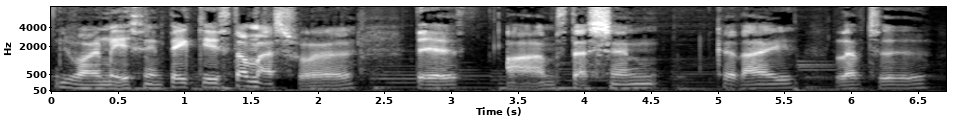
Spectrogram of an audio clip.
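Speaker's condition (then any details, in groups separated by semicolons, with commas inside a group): Hearing loss with cochlear implant; articulates words very clearly, plans words and grammar, speech therapy from first grade, special therapy post-implant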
